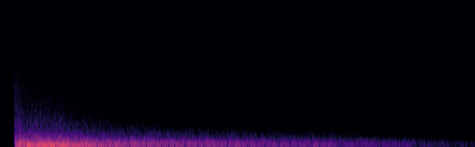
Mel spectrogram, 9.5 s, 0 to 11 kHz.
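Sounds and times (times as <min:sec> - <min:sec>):
ultra large low analog boom: 0:00.3 - 0:05.0.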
